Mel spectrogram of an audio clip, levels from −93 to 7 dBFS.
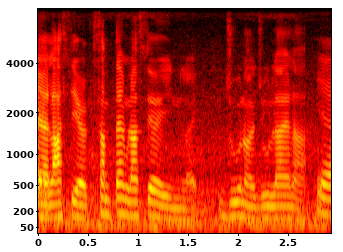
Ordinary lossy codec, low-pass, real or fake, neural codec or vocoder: none; none; real; none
